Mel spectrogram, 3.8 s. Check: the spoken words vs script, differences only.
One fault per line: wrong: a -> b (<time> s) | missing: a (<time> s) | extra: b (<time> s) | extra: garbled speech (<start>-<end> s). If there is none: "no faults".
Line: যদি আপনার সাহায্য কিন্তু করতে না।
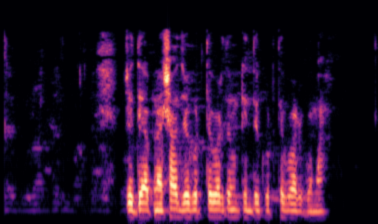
extra: করতে পারতাম (1.9 s)
extra: পারব (2.8 s)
